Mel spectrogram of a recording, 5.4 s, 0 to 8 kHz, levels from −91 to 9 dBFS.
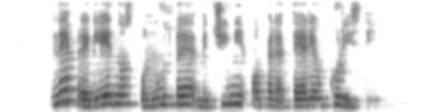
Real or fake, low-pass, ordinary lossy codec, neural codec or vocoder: real; 7.2 kHz; none; none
